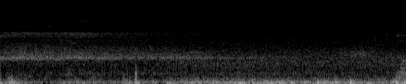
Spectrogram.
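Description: Outdoor ambience: low wind rumble on a phone microphone, with a faint steady high tone in the distance that fades out about three seconds in.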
